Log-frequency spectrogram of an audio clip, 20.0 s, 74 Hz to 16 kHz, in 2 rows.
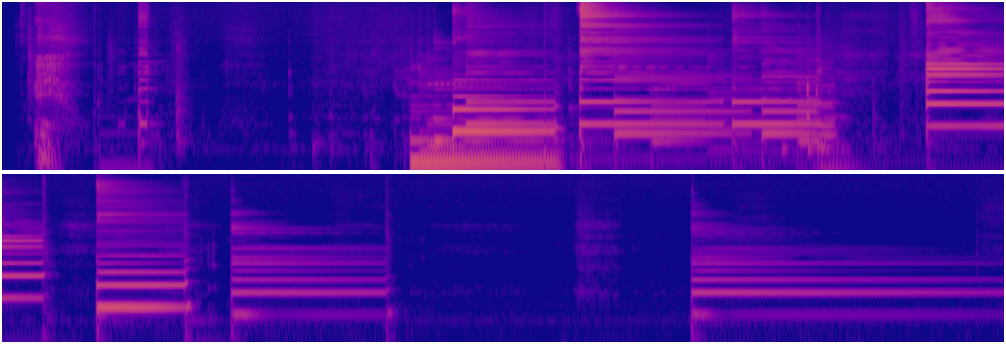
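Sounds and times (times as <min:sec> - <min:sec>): guitar strings plucked: 0:04.0 - 0:08.5, 0:09.3 - 0:14.0
acoustic guitar chords strummed: 0:04.0 - 0:08.7, 0:09.3 - 0:14.0.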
